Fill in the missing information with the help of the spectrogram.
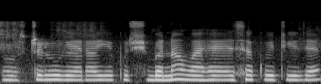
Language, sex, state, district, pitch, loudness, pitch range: Hindi, female, Delhi, New Delhi, 205 Hz, -16 LUFS, 205-215 Hz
